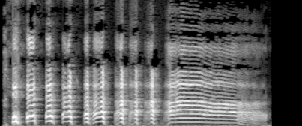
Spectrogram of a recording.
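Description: A high voice giggling in a fast run of about nine 'ha' syllables, then one long held 'yeah' that slowly sinks in pitch and cuts off: a vocal intro sting.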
